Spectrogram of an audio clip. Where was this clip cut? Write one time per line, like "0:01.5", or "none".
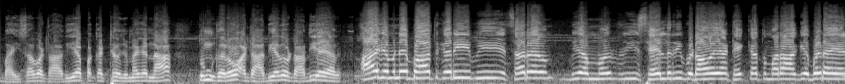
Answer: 0:03.5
